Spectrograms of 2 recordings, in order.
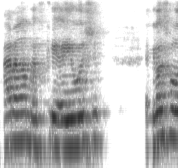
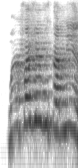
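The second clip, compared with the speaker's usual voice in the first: higher-pitched imitation of a son; son's request; 7 semitones higher, faster than usual. Son to mother just home, lightly imitated request. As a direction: lightly voice a son asking Mom. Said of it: "Ontem mesmo ele falou assim".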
